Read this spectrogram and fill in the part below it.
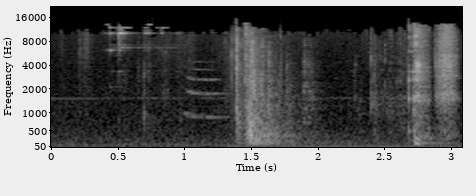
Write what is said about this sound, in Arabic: بس كمان رح أقفل عليك الباب لأنه أنا ما بوثق فيك.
